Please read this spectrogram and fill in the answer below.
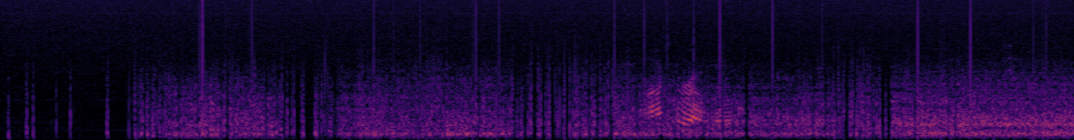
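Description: Steady road and wind noise of a moving car heard from inside, cutting in abruptly about a second in after a few faint clicks.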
